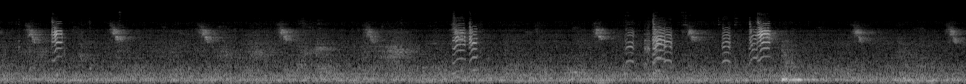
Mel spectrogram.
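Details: A zebra finch family of two parents and three juveniles just out of the nest, recorded 31 October 2022 during feeding. Scattered soft nasal calls, a few louder clustered notes midway, over a constant low hum.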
